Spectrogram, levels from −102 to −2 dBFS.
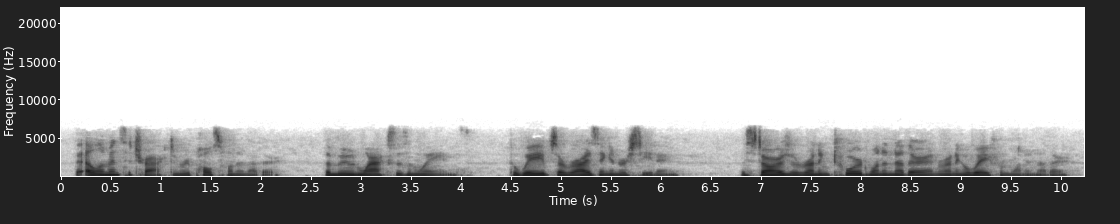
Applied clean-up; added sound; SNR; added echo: none; none; none; none.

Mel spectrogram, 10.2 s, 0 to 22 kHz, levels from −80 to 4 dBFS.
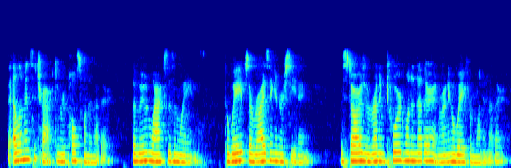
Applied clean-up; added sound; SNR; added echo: none; none; none; reverberation time 0.4 s.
